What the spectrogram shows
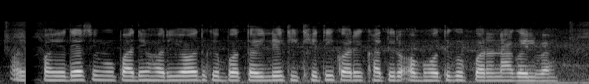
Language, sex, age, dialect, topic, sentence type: Bhojpuri, female, 18-24, Southern / Standard, agriculture, question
